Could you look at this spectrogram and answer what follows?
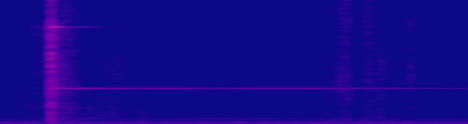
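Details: Simulated ear examination roleplay for a patient with an earache: a sharp strike, then a clear ringing tuning fork tone slowly fading during a Rinne hearing test, starting on the unaffected ear.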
